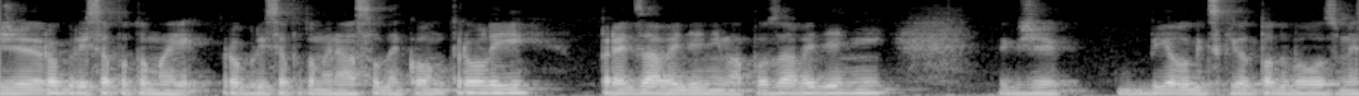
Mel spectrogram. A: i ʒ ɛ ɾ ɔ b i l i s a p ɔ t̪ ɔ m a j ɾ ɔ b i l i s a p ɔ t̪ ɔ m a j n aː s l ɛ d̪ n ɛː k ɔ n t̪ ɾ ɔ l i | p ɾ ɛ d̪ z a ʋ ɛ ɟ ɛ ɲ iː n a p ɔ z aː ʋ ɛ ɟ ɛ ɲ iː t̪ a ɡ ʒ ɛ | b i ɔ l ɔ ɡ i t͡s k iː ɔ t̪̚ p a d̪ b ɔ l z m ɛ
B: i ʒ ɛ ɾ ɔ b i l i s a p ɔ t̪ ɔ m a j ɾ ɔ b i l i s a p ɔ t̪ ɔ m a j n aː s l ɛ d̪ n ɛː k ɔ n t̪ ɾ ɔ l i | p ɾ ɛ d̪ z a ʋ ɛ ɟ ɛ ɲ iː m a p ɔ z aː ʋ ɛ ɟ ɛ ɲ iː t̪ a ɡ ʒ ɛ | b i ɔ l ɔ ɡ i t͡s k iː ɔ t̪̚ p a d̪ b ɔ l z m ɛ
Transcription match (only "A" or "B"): B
